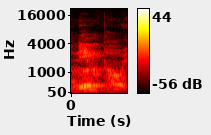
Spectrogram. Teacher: the n Sound changes to an M sound in front of M an m a p or a b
